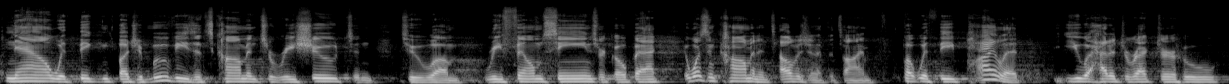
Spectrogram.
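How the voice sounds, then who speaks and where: A man's voice: medium pitch, measured pace. A man casually moderating a live interview as host. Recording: echoey hall with long reverb.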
